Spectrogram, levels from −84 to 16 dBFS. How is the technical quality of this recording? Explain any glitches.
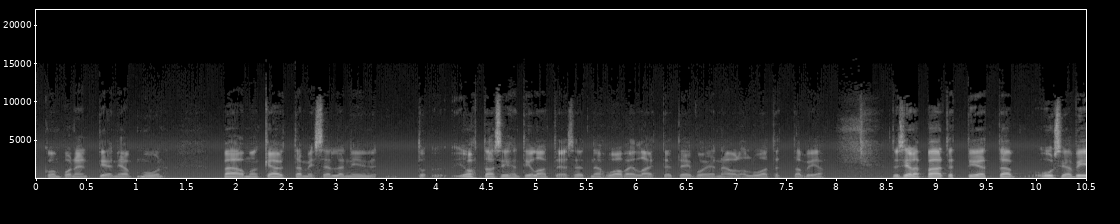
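Technical quality is compromised by one persistent fault. Mains buzz runs throughout: 50 Hz switching spikes leak in, giving a raspy buzz about 20 dB below the speech, seen as evenly stacked harmonic lines into the kilohertz range.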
